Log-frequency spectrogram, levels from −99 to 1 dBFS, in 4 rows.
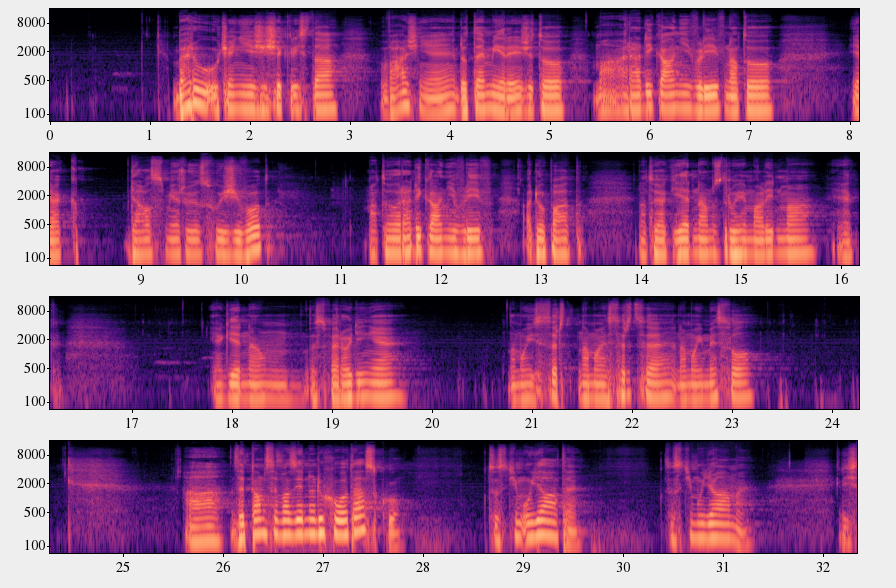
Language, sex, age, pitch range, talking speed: Czech, male, 20-39, 115-130 Hz, 115 wpm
